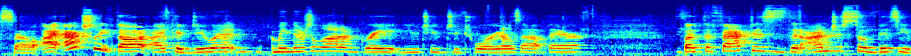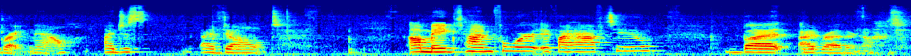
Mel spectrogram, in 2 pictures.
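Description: Her high voice jumps widely in loudness, broken up by long, frequent pauses. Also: ordinary pitch variation, moderate pace. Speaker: home cook vlogger. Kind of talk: casual vlog chat. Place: kitchen. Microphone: phone near.

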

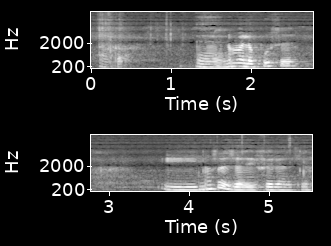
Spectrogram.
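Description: Amid audible room echo and light background noise, a woman with a Rioplatense accent speaks at a very slow pace with ordinary pitch variation and long, frequent pauses. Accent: Argentine Rioplatense Spanish. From Argentina. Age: 40s. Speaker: beauty vlogger. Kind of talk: casual vlog monologue. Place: home room. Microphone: phone near.

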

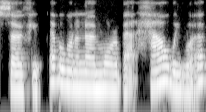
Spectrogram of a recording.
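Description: A normal speaking voice at a fairly quick pace, with ordinary pitch variation and a dry sound with no echo over a quiet background. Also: woman. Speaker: event host for a network. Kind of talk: webinar presentation. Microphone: video call.

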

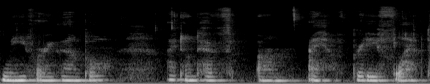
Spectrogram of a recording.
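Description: Soft-spoken and gentle in tone, a woman talks at a very slow pace, with audible room echo. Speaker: shoe seller. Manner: soft-spoken, gentle ASMR voice. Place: home room. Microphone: webcam.

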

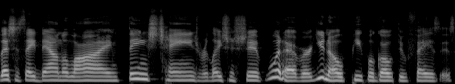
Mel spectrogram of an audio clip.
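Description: A woman talks at a moderate pace against a quiet background. The sound is dry, with no echo. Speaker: podcast co-host. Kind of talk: podcast discussion. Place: studio. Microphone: studio mic.

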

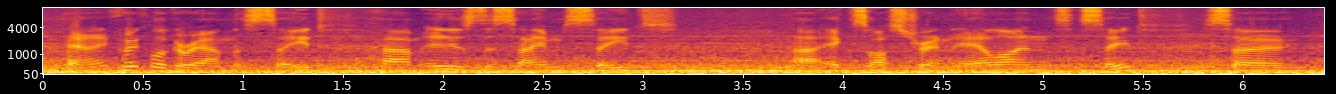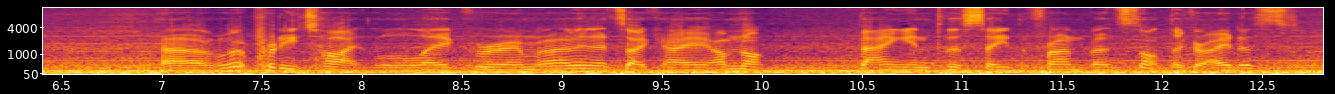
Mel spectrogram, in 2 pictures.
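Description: Over music in the background, a man speaks at a moderate pace, and the sound is dry with no echo. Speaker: travel vlogger. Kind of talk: casual vlog chat. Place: plane. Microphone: handheld.

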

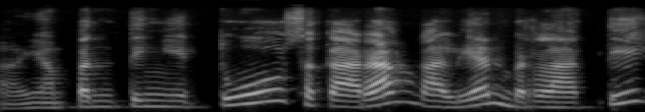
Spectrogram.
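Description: With very wide pitch swings, a woman of medium pitch talks at a very slow pace against a quiet background. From Indonesia. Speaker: university lecturer. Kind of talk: lecture. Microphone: video call.

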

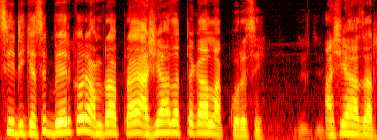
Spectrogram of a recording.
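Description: A man's high-pitched voice comes through with a dry, close sound and no echo. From Chittagong, Bangladesh (Satkania). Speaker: local actor and media figure. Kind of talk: interview.

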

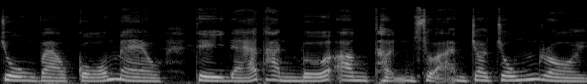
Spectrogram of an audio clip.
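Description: Speaking at a very slow pace, a woman with a fairly low pitch and a dark, mellow tone uses ordinary pitch variation in a very clean recording with a silent background. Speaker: amateur narrator. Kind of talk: children's bedtime story reading. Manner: motherly.

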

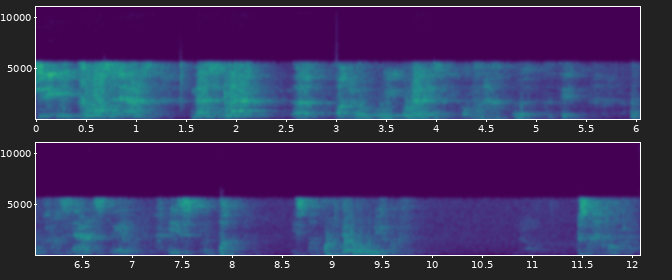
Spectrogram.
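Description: A man's high-pitched voice with very wide pitch swings and an Algerian accent, at a moderate pace with long, frequent pauses, in strong room echo with light background noise. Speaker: YouTuber, stand-up comedian. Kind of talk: stand-up comedy set. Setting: live event hall with echo. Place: hall.

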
